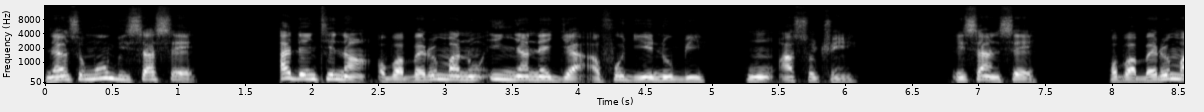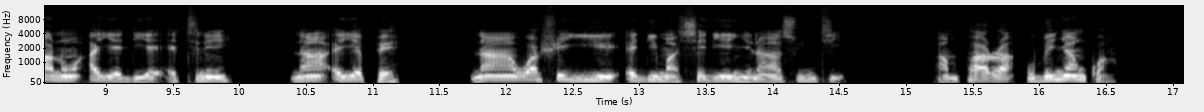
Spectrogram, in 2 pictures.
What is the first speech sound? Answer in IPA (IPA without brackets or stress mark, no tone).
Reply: n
